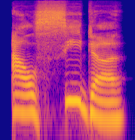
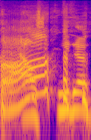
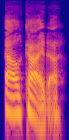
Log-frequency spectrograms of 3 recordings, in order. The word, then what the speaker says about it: Alcida: The first time I came across it, I was pronouncing it Al Qaeda. So I had it wrong. Not the same. I had it wrong. Not Al Qaeda. No.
